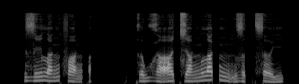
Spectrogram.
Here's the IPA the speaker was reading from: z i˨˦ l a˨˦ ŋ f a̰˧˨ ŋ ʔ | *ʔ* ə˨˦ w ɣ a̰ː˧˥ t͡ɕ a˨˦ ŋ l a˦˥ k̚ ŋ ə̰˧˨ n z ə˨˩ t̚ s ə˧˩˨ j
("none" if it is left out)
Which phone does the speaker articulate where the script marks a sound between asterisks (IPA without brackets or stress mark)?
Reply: k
